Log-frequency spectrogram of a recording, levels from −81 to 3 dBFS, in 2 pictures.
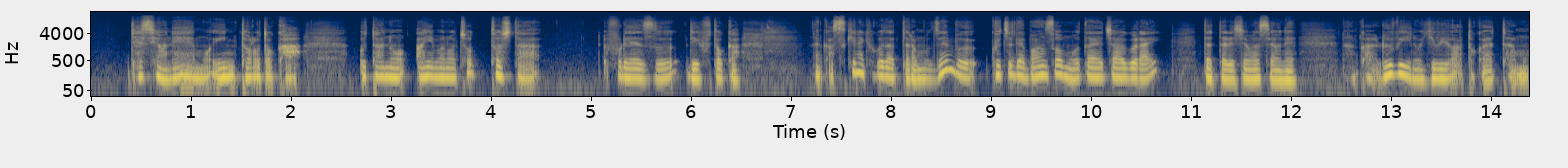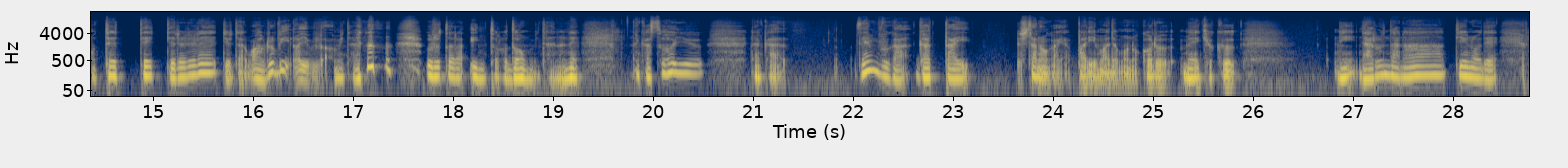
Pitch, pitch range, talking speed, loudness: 150 Hz, 135-170 Hz, 350 characters per minute, -19 LUFS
